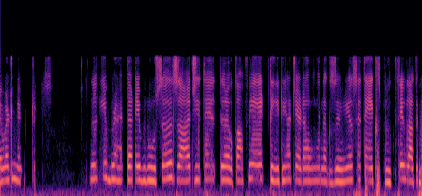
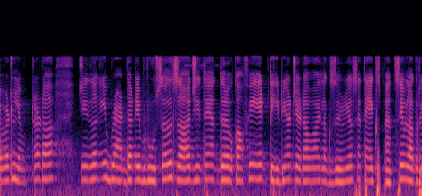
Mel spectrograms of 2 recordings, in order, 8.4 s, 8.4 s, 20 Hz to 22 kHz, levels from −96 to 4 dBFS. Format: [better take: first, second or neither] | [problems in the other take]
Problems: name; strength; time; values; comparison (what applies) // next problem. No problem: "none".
second | noise reduction (neural diffusion model UNIVERSE++)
